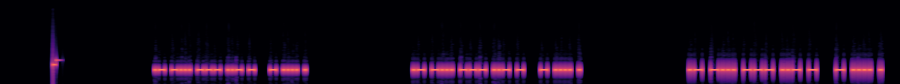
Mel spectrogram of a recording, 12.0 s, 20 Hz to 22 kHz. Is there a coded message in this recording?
Yes: Morse code from 2.1 to 11.8 s, heard as a keyed tone, about 35 wpm, 700 Hz. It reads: ABOUT THE ABOUT THE ABOUT THE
